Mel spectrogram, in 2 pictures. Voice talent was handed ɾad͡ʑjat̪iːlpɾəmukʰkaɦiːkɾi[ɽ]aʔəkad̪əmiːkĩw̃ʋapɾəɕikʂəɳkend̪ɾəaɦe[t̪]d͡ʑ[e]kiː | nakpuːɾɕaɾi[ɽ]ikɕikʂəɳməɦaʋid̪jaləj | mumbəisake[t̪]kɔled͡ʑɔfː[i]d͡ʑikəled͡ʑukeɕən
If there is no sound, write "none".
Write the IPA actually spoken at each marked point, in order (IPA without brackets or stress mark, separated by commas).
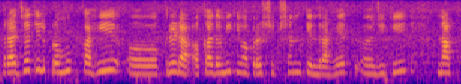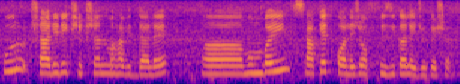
ɽ, t̪, i, ɾ, t̪, i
